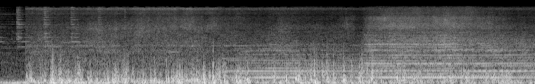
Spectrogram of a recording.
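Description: Passenger train moving off, heard through an open car door, with a loud rumble and clatter of wheels and rush of air. About two seconds in, a locomotive horn starts a long, steady multi-note chord.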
